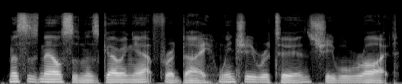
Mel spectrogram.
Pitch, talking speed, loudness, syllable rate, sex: 105 Hz, 210 wpm, -17 LUFS, 4.6 syllables/s, male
